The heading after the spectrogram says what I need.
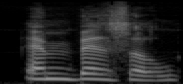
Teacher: This word has 3 syllables and the stress is on the second syllable. Embezzle. Embezzle means steal or to take money fraudulently.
